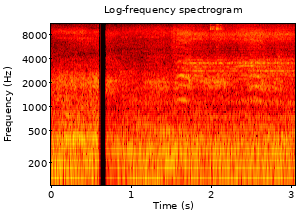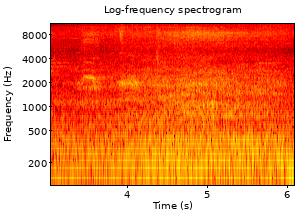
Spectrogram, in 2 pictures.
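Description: Honda Activa motor scooter's small single-cylinder engine running as it rides off, a steady low hum that grows slightly louder over a few seconds.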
